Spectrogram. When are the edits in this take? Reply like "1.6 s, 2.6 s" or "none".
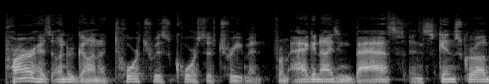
2.7 s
